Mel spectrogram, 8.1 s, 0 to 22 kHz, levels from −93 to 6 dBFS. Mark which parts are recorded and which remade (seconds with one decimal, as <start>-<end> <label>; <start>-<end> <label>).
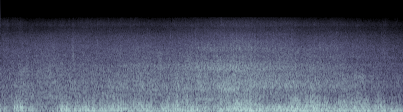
0.0-0.9 recorded; 0.9-1.8 remade; 1.8-8.1 recorded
